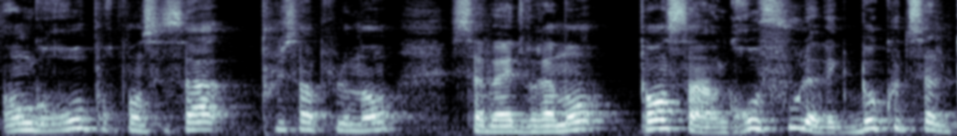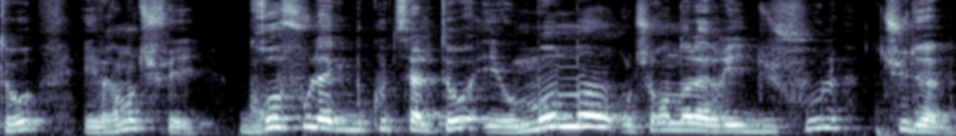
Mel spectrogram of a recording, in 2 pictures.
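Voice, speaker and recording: High in pitch, this man's voice has lively intonation. He talks at a fairly quick pace. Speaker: tricking coach YouTuber. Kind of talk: tutorial feedback. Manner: fast; casual, filler-heavy.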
